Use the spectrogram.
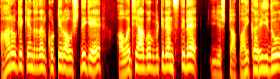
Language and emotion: Kannada, fearful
